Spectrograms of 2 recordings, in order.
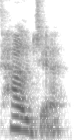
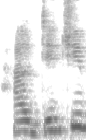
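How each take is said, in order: First: The words merge, with a j sound in the middle. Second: Each word is said fully and separately.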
